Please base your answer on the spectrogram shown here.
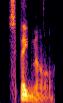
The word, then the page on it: spignel: British English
